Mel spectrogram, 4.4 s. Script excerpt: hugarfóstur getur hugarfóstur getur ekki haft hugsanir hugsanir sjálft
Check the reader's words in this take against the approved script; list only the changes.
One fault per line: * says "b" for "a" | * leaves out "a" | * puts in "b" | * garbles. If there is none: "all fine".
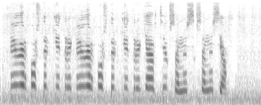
all fine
